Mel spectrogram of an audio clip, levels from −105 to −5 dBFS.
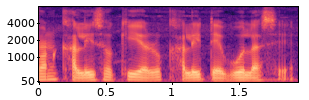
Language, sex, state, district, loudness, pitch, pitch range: Assamese, male, Assam, Hailakandi, -21 LUFS, 100 Hz, 95-110 Hz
